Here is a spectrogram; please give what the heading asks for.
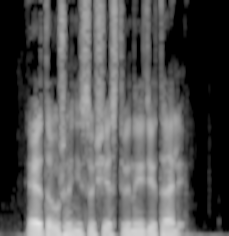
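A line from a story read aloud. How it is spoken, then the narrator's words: Overly cheerful interruption. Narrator (Russian): преувеличенно бодро перебил Роджер, опасаясь, что при дальнейшем перечислении биологи предпочтут сдаться прямо здесь и сейчас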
